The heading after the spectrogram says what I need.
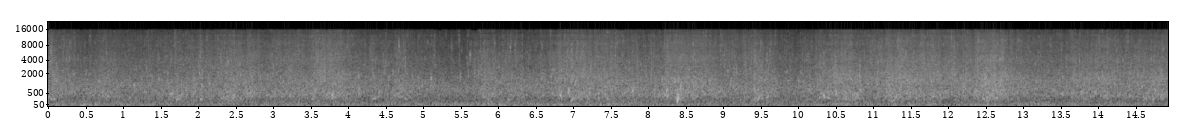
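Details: Dental tartar removal by a dentist using ultrasonic scaling with water spray and suction: a continuous watery hiss and gurgling suction throughout.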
